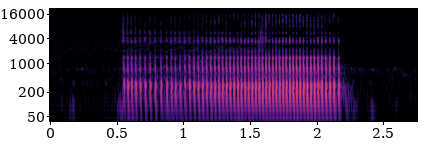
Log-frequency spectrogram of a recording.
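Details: Female English bulldog in mild sleep, lip vibrating, snoring with a loud, rattling, rhythmic snore under two seconds long with rapid fluttering pulses; snoring is louder in deep sleep.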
